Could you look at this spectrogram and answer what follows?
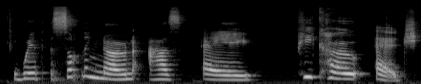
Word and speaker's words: picot: something known as a picot edge it's spelled p-i-c-o-t so it's spelled picot but it's pronounced Pico because it's probably french and the French like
